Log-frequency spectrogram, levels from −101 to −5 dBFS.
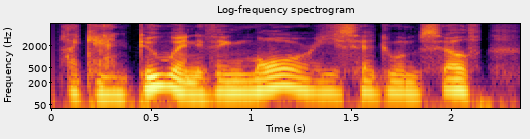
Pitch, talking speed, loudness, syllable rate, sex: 115 Hz, 230 wpm, -18 LUFS, 6.1 syllables/s, male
